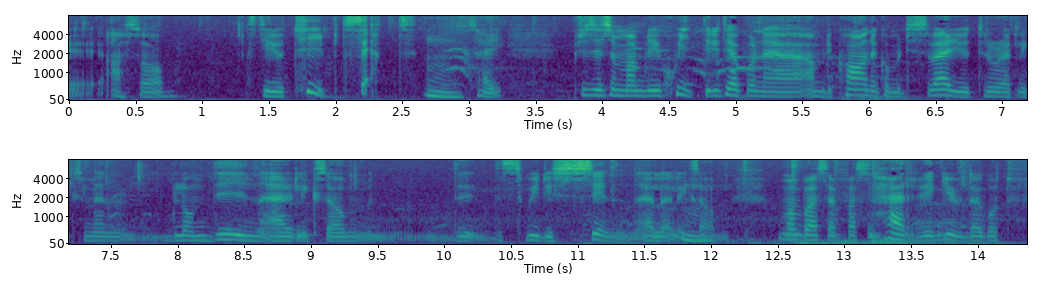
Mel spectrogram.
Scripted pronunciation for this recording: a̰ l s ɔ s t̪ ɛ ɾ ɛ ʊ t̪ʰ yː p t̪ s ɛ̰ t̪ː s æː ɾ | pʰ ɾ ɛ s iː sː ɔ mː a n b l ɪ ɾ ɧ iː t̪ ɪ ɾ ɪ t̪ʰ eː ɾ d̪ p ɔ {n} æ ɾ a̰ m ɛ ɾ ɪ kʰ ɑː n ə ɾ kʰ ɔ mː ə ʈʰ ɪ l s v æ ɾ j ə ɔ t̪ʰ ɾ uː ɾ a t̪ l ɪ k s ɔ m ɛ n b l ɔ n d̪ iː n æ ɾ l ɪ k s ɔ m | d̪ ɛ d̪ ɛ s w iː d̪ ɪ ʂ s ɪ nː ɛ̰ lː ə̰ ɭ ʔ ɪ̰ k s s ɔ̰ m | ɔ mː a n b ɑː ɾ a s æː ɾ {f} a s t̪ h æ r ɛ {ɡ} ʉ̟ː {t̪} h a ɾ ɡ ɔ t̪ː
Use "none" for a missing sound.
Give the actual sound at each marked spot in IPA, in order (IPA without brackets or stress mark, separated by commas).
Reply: n, f, ɡ, d̪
